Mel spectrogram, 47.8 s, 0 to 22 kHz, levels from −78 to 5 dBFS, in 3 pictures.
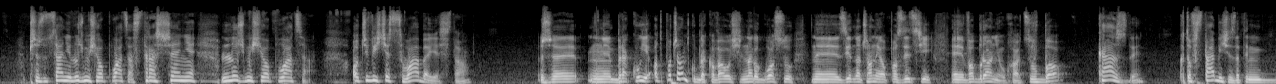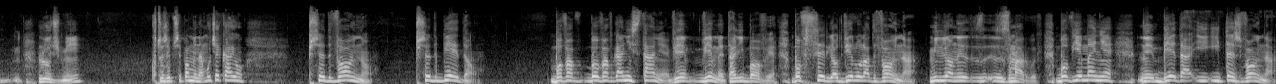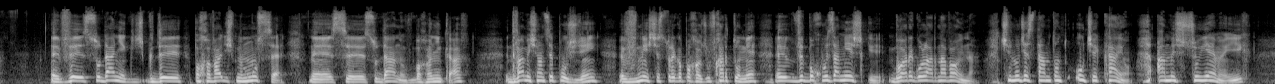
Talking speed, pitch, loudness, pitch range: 120 wpm, 160 Hz, -16 LUFS, 125-185 Hz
